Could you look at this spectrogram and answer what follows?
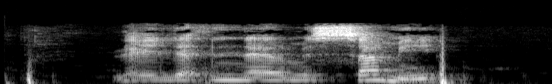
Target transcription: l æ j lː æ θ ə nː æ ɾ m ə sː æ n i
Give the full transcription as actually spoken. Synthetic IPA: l æ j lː æ θ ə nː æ ɾ m ə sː æ m i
